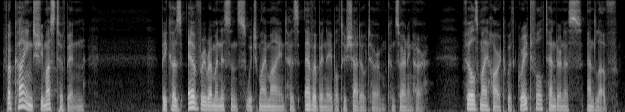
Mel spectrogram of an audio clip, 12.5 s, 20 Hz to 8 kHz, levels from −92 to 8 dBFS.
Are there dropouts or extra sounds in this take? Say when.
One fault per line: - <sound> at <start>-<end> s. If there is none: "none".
none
